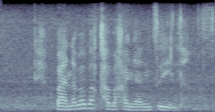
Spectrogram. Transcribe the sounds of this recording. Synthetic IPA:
b̥anababaq͡χʰabaχaɲan̩t͡sʼɪːla

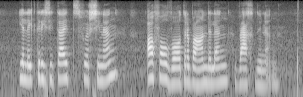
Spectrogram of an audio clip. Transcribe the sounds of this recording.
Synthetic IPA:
ilɛktrisitəjtsfuərsinəŋ | ʔɐfɐlˠvɑːtərbəɦɐndələŋvæχdunə̰ŋ

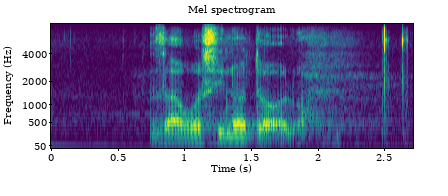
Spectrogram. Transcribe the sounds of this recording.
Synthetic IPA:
zak̬osinɔd̥ʱɔ̰ːlɔ̰

